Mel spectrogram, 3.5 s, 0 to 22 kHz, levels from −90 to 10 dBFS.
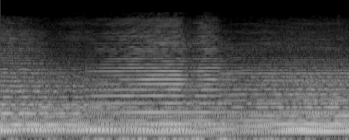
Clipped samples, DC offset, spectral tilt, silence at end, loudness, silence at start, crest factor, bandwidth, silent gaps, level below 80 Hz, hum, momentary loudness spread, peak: under 0.1%; under 0.1%; -6.5 dB/octave; 0 s; -21 LUFS; 0 s; 12 dB; 14 kHz; none; -44 dBFS; none; 6 LU; -8 dBFS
